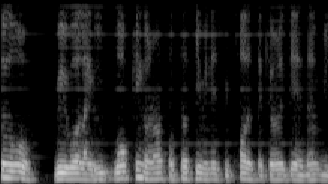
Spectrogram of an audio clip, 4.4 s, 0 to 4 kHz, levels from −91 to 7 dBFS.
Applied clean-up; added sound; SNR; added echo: neural mask model DeepFilterNet 3.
